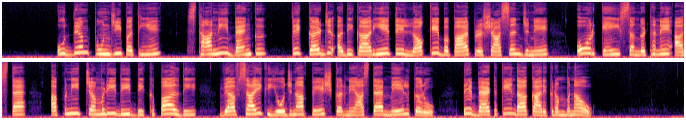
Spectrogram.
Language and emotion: Dogri, neutral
